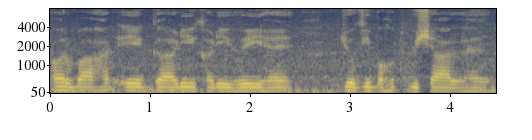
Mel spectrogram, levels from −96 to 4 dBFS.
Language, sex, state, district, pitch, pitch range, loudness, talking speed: Hindi, male, Uttar Pradesh, Lalitpur, 120 Hz, 115-130 Hz, -15 LUFS, 160 wpm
